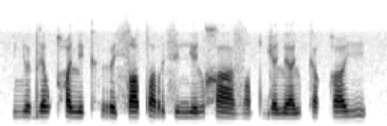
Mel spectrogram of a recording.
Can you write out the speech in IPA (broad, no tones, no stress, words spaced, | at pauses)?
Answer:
ʎødilʲqʰølʲɪ kʰrøsʲetˤ œrsʲʌnʲølʲ χa zatˤɡʲelʲalʲ kɪqi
